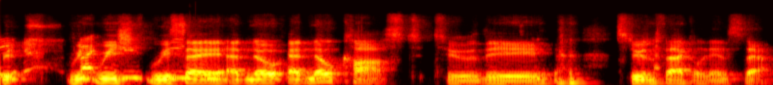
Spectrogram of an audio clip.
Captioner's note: chuckling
